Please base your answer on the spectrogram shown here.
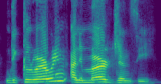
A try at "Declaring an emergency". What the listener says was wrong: Okay, try this first word again. This one wasn't very clear. I think it's the C and the L together. So it's declaring an emergency.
